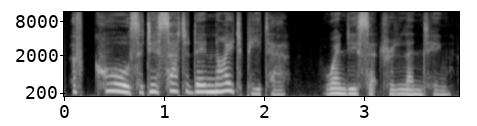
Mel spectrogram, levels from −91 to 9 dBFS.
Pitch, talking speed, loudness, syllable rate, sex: 220 Hz, 150 wpm, -17 LUFS, 5.2 syllables/s, female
